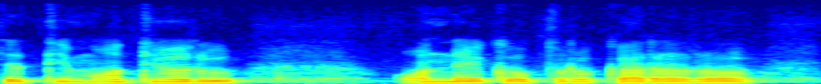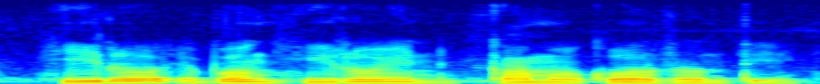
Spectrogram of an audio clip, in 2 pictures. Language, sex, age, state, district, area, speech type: Odia, male, 30-45, Odisha, Bhadrak, rural, spontaneous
